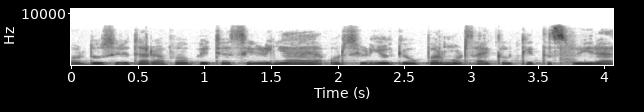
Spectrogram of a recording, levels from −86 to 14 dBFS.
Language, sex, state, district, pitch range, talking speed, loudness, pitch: Hindi, female, Delhi, New Delhi, 195-215 Hz, 190 wpm, -14 LUFS, 205 Hz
